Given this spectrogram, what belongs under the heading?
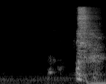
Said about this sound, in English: Bless you.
